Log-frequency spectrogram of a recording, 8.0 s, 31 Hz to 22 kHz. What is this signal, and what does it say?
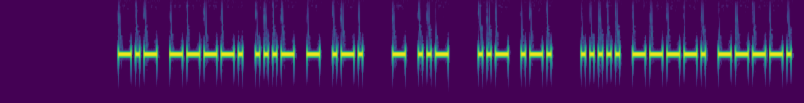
Morse code, heard as a keyed tone, about 29 wpm, 700 Hz. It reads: K9VTR TU UR 599
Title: SOTA QSO Practice 28wpm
